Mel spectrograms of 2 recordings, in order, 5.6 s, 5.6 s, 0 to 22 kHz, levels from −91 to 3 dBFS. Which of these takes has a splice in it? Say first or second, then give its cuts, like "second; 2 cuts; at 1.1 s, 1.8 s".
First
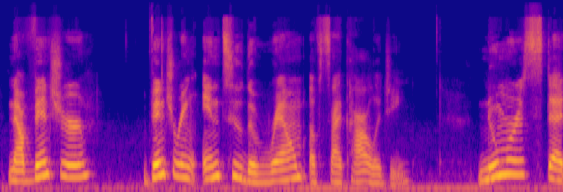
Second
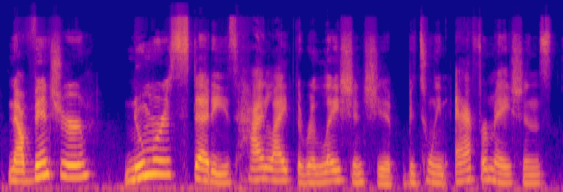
second; 1 cut; at 1.2 s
